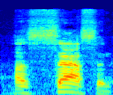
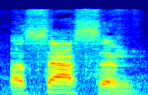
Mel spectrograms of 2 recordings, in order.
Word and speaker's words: ASASSN: Cosmo collision and they're even using the name assassin ASAS SN assassin that's how they spell it assassin 15 LH I'll be back with more current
